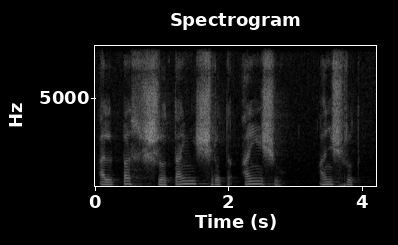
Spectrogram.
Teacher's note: श जो है तालव्य, उसी उच्चारण स्थान से इञ का उच्चारण होता है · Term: अनुस्वार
